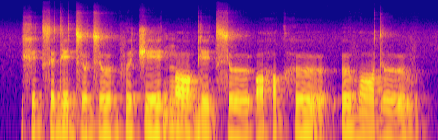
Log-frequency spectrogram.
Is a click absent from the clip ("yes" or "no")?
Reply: yes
